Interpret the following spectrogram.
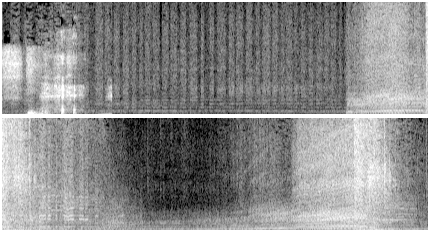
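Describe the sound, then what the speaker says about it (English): A BMW doing donuts on a roof: after a few brief sharp noises and a quiet stretch, the engine roars in with tires squealing, rising and falling twice in sustained loud bursts. "And I'm doing donuts on my roof"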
